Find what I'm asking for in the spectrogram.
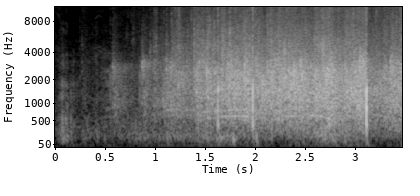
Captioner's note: clapping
